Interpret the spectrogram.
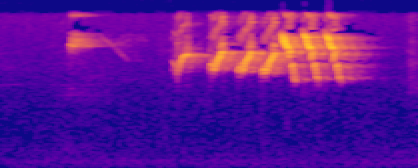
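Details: Double-collared seedeater, web singing tournament second stage, classic song without the third note: a single high whistled note, a pause, then a rapid run of about nine sharp, descending-slurred high notes over roughly a second and a half.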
